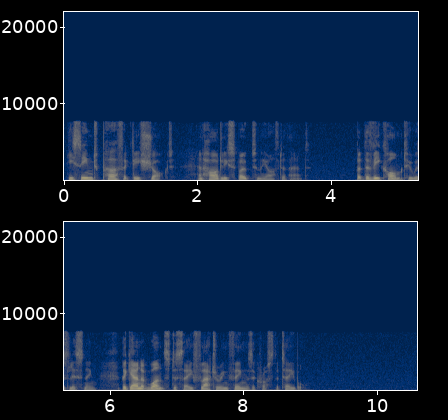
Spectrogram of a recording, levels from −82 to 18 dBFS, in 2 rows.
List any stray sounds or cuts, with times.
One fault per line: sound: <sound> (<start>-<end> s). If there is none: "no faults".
no faults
